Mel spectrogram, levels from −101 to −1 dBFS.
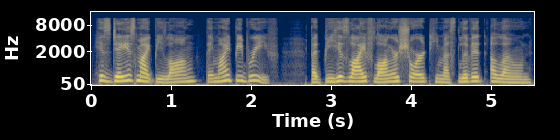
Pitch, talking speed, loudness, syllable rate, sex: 185 Hz, 225 wpm, -19 LUFS, 4.7 syllables/s, female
